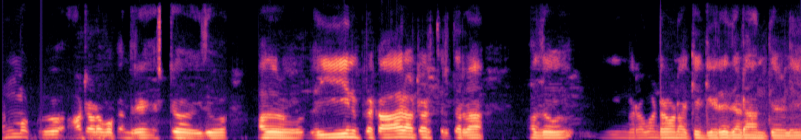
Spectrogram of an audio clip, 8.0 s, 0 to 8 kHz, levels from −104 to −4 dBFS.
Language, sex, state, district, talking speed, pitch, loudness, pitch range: Kannada, male, Karnataka, Bellary, 165 wpm, 160 Hz, -17 LUFS, 155-170 Hz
